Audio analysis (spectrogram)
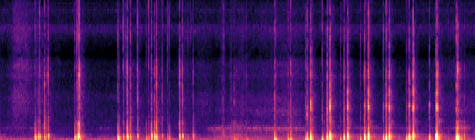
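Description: Short nails tap and scratch a clear plastic hand sanitizer bottle full of green gel, held close, working over both the plastic and its label. Quick, dry clicks with a hollow mid-range knock come in uneven bursts, separated by soft scratching. The taps get denser and louder toward the end.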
